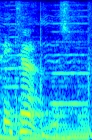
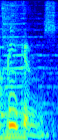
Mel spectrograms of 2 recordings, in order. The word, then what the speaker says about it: pecans: one tablespoon of chopped pecans or pecans depending on you know where you're from and how you pronounce it look at that tell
